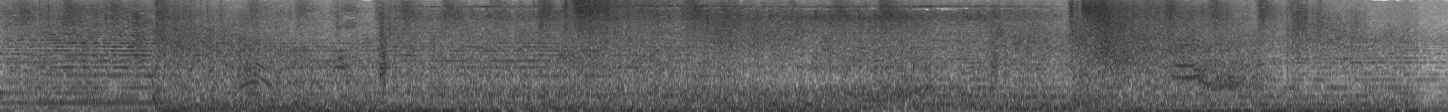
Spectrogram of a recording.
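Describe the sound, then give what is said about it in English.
Explosions destroying a building, one blast after another: after a brief lead-in, a loud, dense roar of booms and crashing debris runs continuously to the end. “As one explosion after another rocks and destroys the building, Ray and May flee along the bridgeside tunnel.”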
